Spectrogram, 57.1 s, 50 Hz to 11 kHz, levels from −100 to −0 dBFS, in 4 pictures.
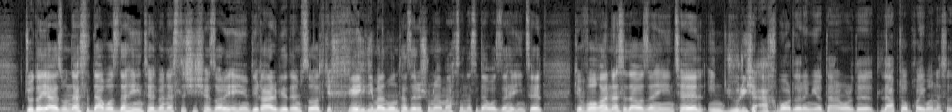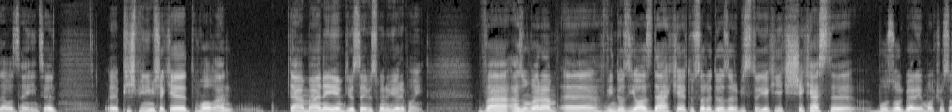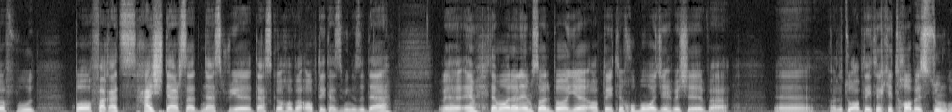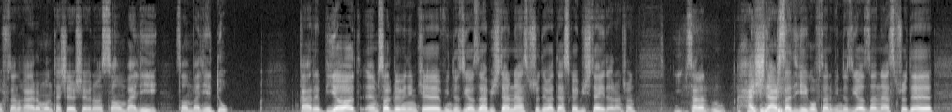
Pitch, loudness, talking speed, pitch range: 110 Hz, -19 LUFS, 140 wpm, 100-120 Hz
